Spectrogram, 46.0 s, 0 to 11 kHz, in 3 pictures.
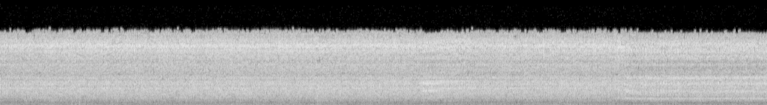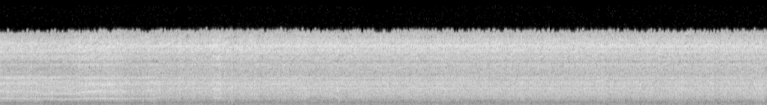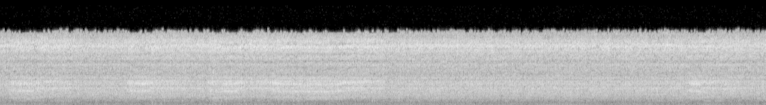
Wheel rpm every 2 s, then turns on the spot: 230, 230, 230, 230, 230, 230, 210, 160, 170, 210, 230, 230, 230, 230, 230, 230, 230, 230, 220, 230, 230, 230, 230.
none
